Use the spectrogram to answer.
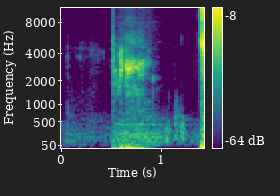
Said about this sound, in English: Oh my gosh, my water bottle just fell down put it on top of my phone.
